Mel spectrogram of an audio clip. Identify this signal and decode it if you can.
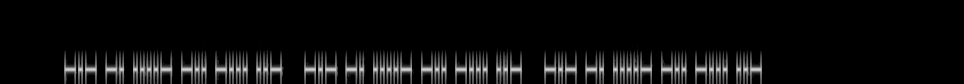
Morse code, heard as a keyed tone, about 34 wpm, 700 Hz. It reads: KN4DBU KN4DBU KN4DBU
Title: USA Call Signs Repeated 3x 35wpm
